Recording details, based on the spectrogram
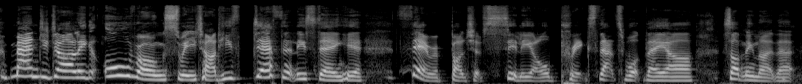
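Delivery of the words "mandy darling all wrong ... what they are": a hint of a British showbiz accent; Jan's accent. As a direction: gush at Mandy like a theatrical publicist. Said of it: "do your best accent on that too".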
